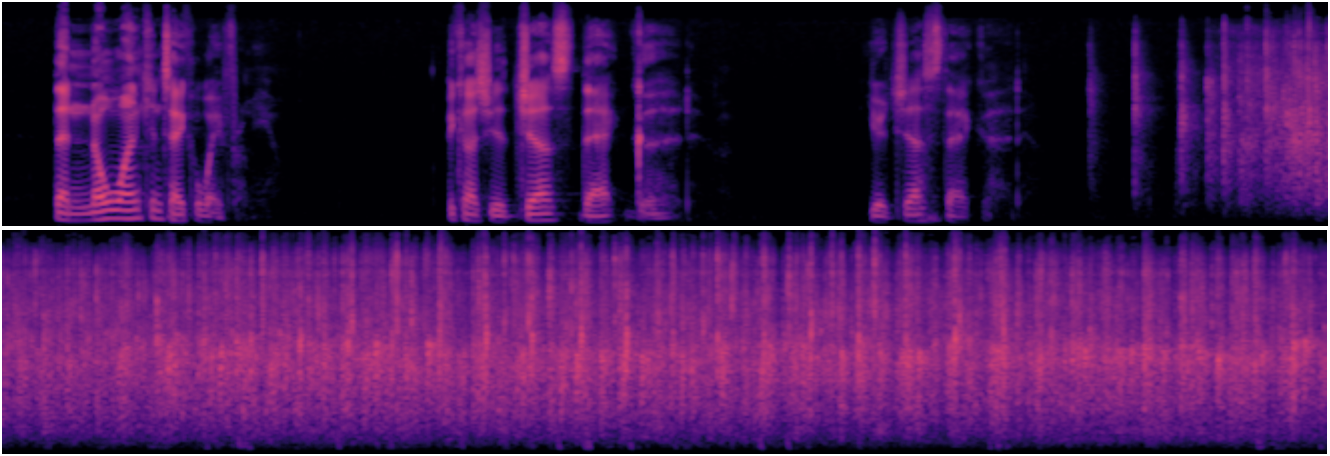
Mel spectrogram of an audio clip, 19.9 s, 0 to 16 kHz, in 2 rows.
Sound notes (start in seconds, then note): 8.7 applause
